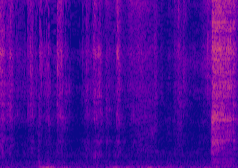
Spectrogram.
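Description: Faint rustling and handling of a plastic Peeps package as the marshmallow Peeps are pulled out, with a low thump about half a second in.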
